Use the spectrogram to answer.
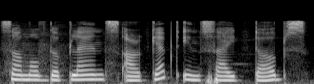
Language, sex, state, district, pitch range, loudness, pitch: English, female, Assam, Kamrup Metropolitan, 195-225 Hz, -14 LUFS, 210 Hz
